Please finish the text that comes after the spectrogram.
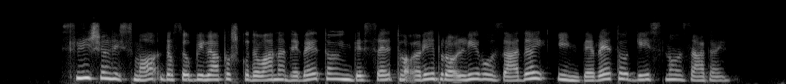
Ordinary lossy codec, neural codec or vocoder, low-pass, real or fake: Opus, 32 kbps; codec, 16 kHz, 1 kbps, FreqCodec, larger model; 7.2 kHz; fake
